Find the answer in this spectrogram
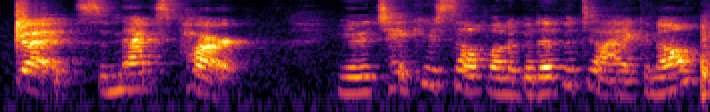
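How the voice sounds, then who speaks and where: A slightly hoarse woman runs a dance tutorial, counting and cueing moves step by step in short, clipped, rhythmic bursts at a slightly fast pace. Her medium-pitched voice sounds distant in an echoey room with noticeable background noise.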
